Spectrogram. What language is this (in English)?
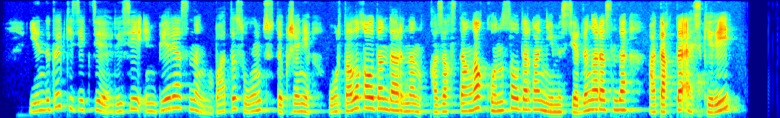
Kazakh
